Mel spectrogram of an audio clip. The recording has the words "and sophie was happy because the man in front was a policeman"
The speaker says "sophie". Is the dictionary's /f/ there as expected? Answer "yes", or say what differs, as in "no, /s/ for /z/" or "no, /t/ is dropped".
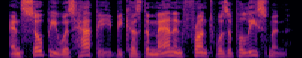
no, /p/ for /f/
